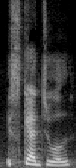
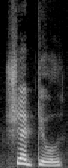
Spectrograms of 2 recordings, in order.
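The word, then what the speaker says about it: schedule: शशन होगी स्केड्यूल स्केड्यूल American और British में होगी शेड्यूल शेड्यूल इस शब्द को बहुत लोग स्केड्यूल कहते हैं लेकिन अगर आप अमेरिकन इंग्लिश में बोलना चाहते हैं तो इसे आप बोलेंगे स्केड्यूल स्केड्यूल और अगर आप ब्रिटिश में बोलना चाहते हैं तो बोलेंगे शेड्यूल शेड्यूल तो चलिए एग्जांपल से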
